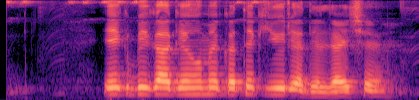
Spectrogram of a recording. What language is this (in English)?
Maithili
